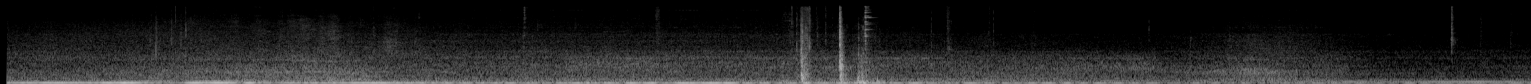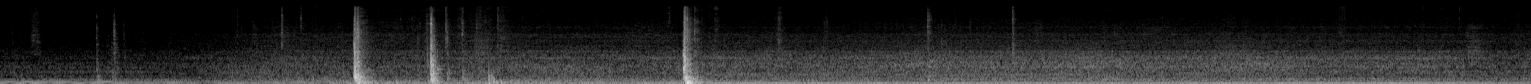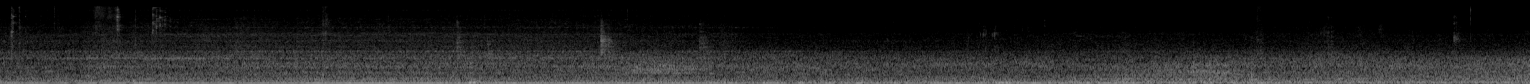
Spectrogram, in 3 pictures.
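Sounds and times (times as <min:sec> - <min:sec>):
car doors slamming: 0:07.9 - 0:08.9, 0:18.8 - 0:20.4, 0:22.1 - 0:22.6.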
